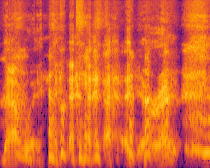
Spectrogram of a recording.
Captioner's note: laughing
